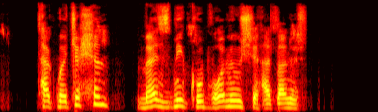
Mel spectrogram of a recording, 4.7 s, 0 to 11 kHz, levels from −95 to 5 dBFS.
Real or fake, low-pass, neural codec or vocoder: fake; 9.9 kHz; vocoder, 44.1 kHz, 128 mel bands, Pupu-Vocoder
